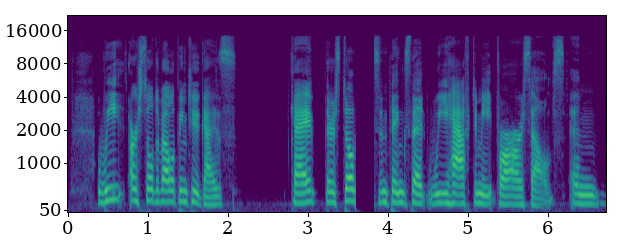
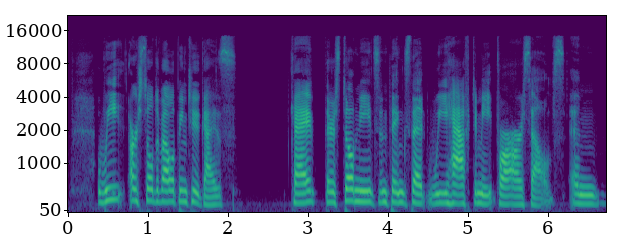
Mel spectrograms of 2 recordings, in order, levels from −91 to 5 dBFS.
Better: second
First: audio cutting out; at 3.5 s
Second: none

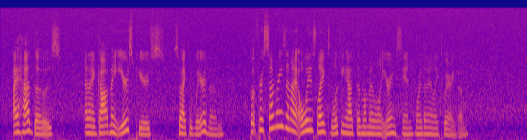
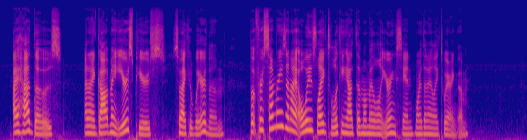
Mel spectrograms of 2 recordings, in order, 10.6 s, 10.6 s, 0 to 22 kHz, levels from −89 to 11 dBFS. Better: second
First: hiss; noticeable; throughout; 10 dB below the speech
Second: none

